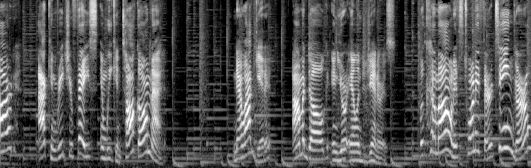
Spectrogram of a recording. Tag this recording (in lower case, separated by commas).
music, speech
